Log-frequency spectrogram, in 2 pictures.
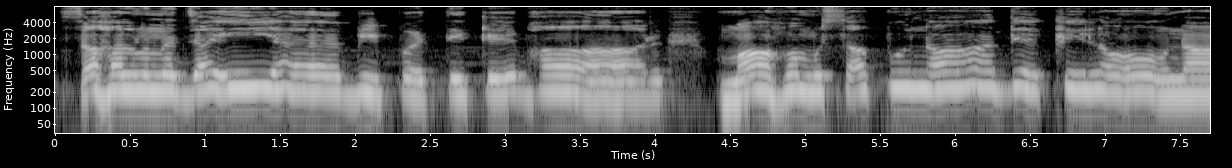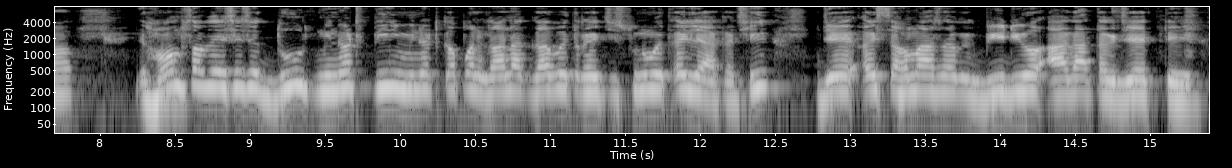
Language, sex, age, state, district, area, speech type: Maithili, male, 18-30, Bihar, Darbhanga, rural, spontaneous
